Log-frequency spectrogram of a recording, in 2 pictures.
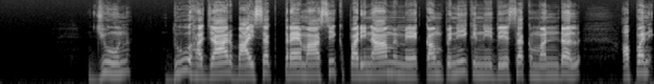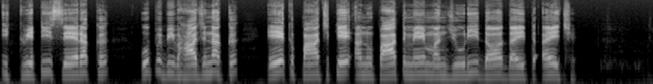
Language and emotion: Maithili, neutral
